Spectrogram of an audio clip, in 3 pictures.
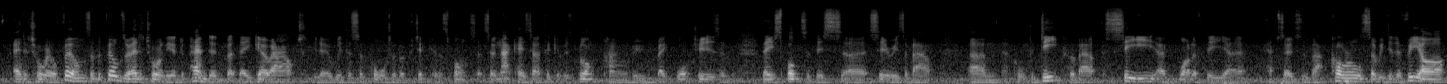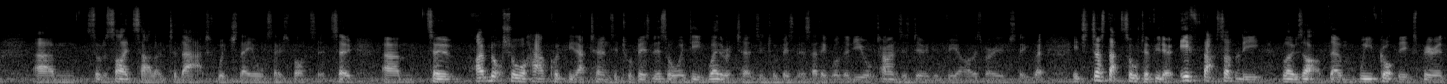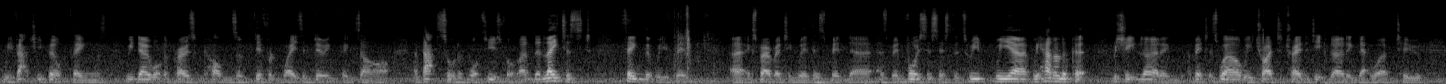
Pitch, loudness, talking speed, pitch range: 110 Hz, -29 LUFS, 265 wpm, 100-125 Hz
